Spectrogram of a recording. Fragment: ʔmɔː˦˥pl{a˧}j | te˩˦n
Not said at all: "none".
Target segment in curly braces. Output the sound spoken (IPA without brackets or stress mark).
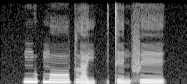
a˨˩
